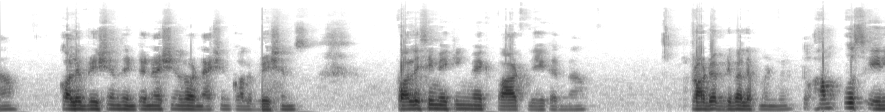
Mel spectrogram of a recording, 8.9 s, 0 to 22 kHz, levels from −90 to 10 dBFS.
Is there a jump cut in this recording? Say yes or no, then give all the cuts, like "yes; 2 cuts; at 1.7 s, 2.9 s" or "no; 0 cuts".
no; 0 cuts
